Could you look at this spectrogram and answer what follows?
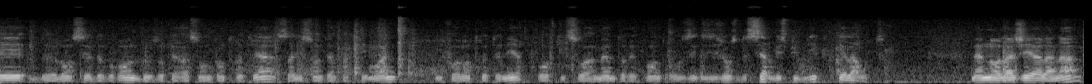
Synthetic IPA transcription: ed̪əlɑ̃sed̪əɡʁɑ̃d̪zɔpeʁasjɔ̃d̪ɑ̃t̪χət̪jɛ̃saʒisɑ̃d̪ɛ̃pat̪χimwan | ilfolɑ̃t̪χət̪əniʁpuʁkilswamɛmd̪əʁepɔ̃d̪ʁo̰zɛɡziʒɑ̃sd̪əsɛʁvispyblikːɛlaʁut̪ | mɛ̃t̪nɑ̃laʒealana

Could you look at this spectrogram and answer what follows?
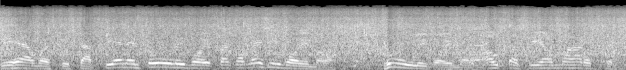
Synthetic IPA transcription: siheæʋoispist̪æppiænent̪uːliʋoit̪ɑikːɑʋesiʋoimɑlɑ̰ | t̪uːliʋoimɑ̰lːɑ̰ɑɑut̪ːɑssiːhemmɑhrot̪ːel

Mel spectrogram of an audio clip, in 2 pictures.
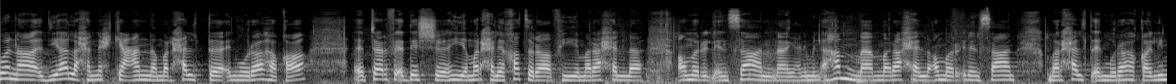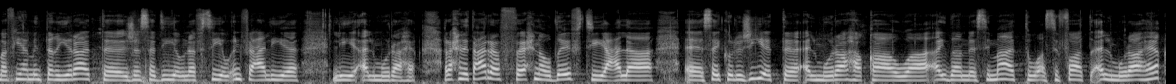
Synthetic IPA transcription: loːnad̪jaːlɑħanːɪħkiʕanmɑɾˤħalt̪almʊɾˤɑːɦɑqɑ | b̚t̪ɪʕɾafiʔad̪ːeːʃhɪjːamɑɾˤħalexɑt̪ˤɾˤɑfimɑɾˤɑːħɪlʕʊmɾɪlʔɪnsaːnjaʕnimɪnʔaɦamːmɑɾˤɑːħɪlʕʊmɾɪlʔɪnsaːn | mɑɾˤħalt̪almʊɾˤɑːhɑqɑlɪmafiːhamɪnt̪aɣjiːɾaːt̪ʒasad̪ɪjːawnafsɪjːawʔɪnfɪʕaːlɪjːalɪʔa̰lmʊɾˤɑːɦɪqɾˤɑːħnɪt̪ʕɑrˤːɑfʔɪħnawd̪ˤeːft̪iʕalasɑjkoloːʒɪjːaʔa̰lmʊɾˤɑːɦɑqɑwɪʔɑjd̪ˤɑnsɪmaːt̪wɪsˤɨfɑːt̪ʔalmʊɾɑːɦɪq

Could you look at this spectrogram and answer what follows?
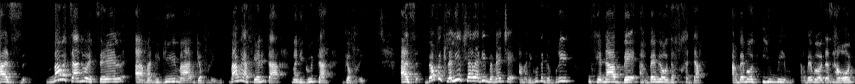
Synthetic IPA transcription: ʔaz | mamat͡sanuet͡selamaniɡimaɡavʁimːameafje̞ne̞tamaniɡuta | ɡavʁit | ʔazbe̞o̞fenklaliefʃaʁlehaɡid̚be̞metʃe̞amaniɡuthaɡavʁit | mufjanabe̞haʁbe̞me̞o̞dafχada | aʁbe̞meo̞dijumimaʁbe̞meo̞dazɦaʁo̞t̚

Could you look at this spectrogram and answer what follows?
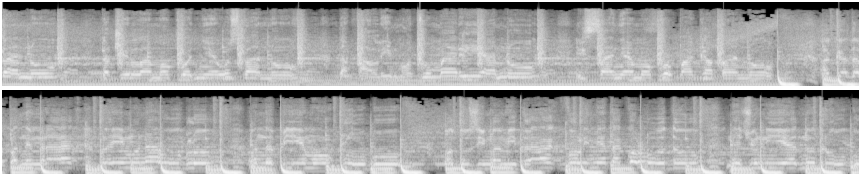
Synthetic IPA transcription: anu | d̪̥at͡ʃilamokod̪ɲeust̪anu | d̪apalimot̪umaɾijanu | ist̪aɲamokopakapanu | a̰kad̪apad̪nemːɾaːkpleimonauɡluo̰nd̪apijemo̞ukluːbu | od̪uzimamit̪akʋolimjet̪akolud̪unet͡ɕunijed̪nud̪ɾuɡu

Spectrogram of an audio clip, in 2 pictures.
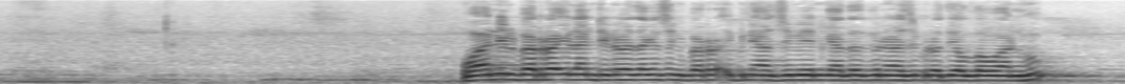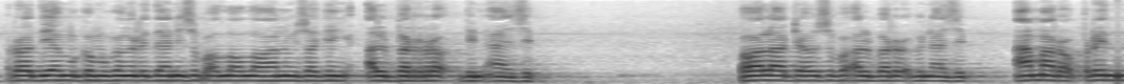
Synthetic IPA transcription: waʔnilbarːɔilandiɾwat̪akansɪŋbərɔʔibniazɪmnkat̪̬at̪̚bɪnazɪp̚rɔd̪ialˤːɔɦuanɦu | rɔd̪iamuɡɔmuɡɔŋəɾit̪̬anisɔpalˤːɑlˤːɔɦuanɦus̬ak̬ɪŋalbərːɔʔbɪnʔazɪb̚ | kɔladausɔfaalbarːɔʔbɪnazɪp̚amaɾɔpəɾint̪

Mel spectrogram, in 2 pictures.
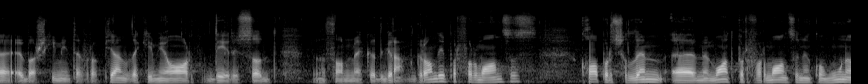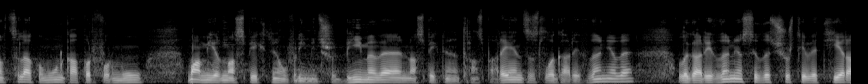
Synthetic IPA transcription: ɛɛ̰baʃkimit̪ɛvɾɔpjanðɛkɛmiaɾðd̪ɛɾisɔd̪mɛθɔnmɛkət̪ɡɾa̰nd̪ɡɾand̪ipɛɾfɔɾmant͡səs | kʰapəɾt͡ʃəlˠɪmːɛmat̪pɛɾfɔɾmant͡sənɛkɔmunavət͡silakɔmunkapəɾfɔɾmumamiɾnaspɛkt̪inɛɔfɾimit̪ʃəɾbimɛvɛnəaspɛk̚t̪inɛt̪ɾanspaɾɛnt͡səslˠəɡaɾiðənjavɛ | lˠəɡaɾiðənjəsiðɛt͡ʃuʃt̪jɛvɛt̪ʰjɛɾa

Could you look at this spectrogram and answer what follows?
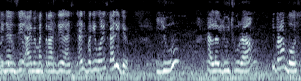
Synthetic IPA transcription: dəŋãnziajmemãŋt̪əɾasdiəasajsəbaɡiwɔnĩsə̥kalid͡ʒə | ju | kalawjut͡ʃuɾaŋ | dipəɾaŋbɔs

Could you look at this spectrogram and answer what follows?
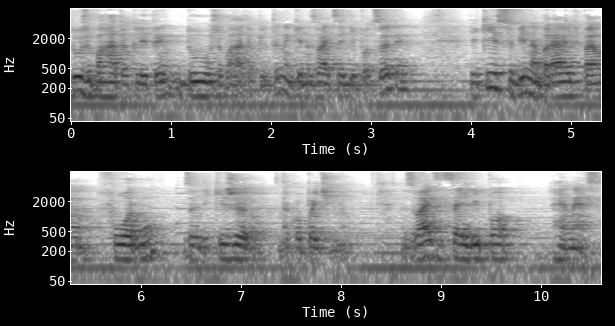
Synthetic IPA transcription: d̪uʒɛbɐɦɑt̪ɔklʲit̪ɪnd̪uʒɛbɐɦɑ̰t̪ɔ̰klʲit̪ɪnjɐkʲinɐzɪʋɑjet͡sʲːɐlʲipɔt̪sɪt̪ɪ | jɐkʲisɔbʲinɐbeɾɑjʊtʲpɛwnʊfɔrmʊ | zɐwdʲɐkɪʒɪɾʊ̰nɐkʊpɪt͡ʃenʲːʊ̰ | nɐzɪʋɑjet͡sʲːɐt̪sɛlʲipɔ | ɦenɛ̰s

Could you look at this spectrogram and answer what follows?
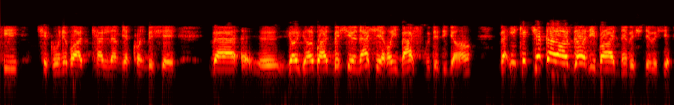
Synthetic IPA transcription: iː | t͡ʃʰe̞ɡuːne̞bɒːjæd̪̥cʰælːæmjækʰonbe̞ʃe | væ | jɒːjhɒbɒːjæd̪̚be̞ʃejɒːnæʃeɦoiːnbæsbuːd̪ed̪iːɡehɒː | væʔiːcʰʲe̞t͡ʃʰe̞ɡæɾɒːɾd̪ɒːd̪iːbɒːjæd̪̚ne̞ve̞ʃt̪e̞beʃe

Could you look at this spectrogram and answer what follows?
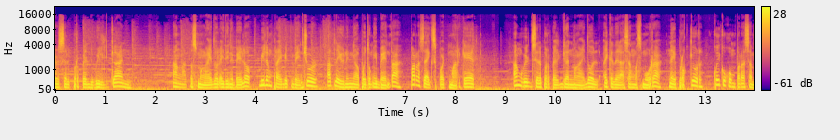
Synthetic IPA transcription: ɹsɛlpɾopɛld̪wild̪ɡan | ʔɐŋʔaːt̪osmɐŋʔajd̪o̞lʔɐjd̪ɪnɛbɛlo̞p̚biːlɐŋpɾajbɛt̪vɛnt͡ʃuɹʔɐt̪lɐjuːnɪnŋapoʔɪt̪oŋʔɪbɛnt̪ɐpaːɾɐsɐʔɛkspoɹt̪̚maɾkɛt̪̚ʔɐŋwild̪̚sɛlpɾopɛld̪̚ɡanmɐŋajd̪o̞lʔɐjkɐd̪ɐla̰ːsɐŋmɐsmuːɾɐnɐʔɪpɾokjuɾkoʔjkukompɐɾasɐ

